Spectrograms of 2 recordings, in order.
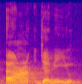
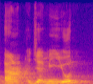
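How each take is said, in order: No difference in how they are said.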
